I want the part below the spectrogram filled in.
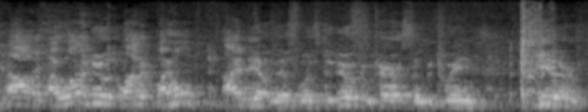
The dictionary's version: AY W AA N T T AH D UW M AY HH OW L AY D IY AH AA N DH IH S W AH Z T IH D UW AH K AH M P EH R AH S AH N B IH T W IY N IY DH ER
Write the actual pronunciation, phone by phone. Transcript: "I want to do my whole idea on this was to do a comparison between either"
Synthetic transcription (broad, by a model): AY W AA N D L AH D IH M AY HH OW L AY D IY AH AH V DH IH S W AH Z T IH D AH K AH M P EH R AH S AH N B IH T W IY N IY DH ER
